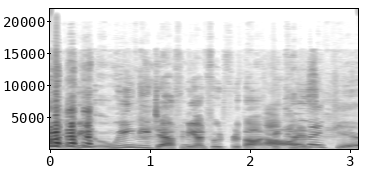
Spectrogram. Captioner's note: laughs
